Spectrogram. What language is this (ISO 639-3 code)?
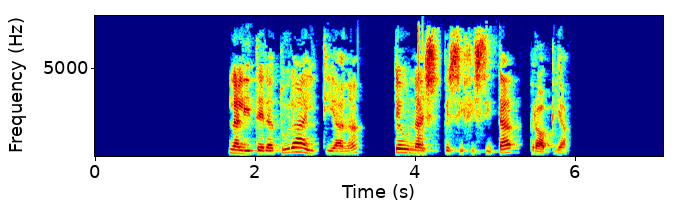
cat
